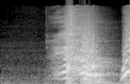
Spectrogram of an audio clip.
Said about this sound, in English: First time I think I've sneezed ever on this podcast.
